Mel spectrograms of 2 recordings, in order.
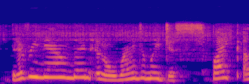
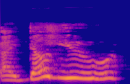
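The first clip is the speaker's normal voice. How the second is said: slow, louder, raised-pitch proclamation, lightly acted; mock ceremonial; 5 semitones higher, 6 dB louder, slower than usual. Friend dubbing them Zigbar, imitated mock ceremony. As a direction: bestow a title with mock pomp. Friend bestowing a character name.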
